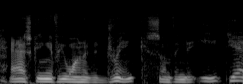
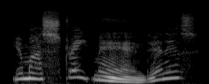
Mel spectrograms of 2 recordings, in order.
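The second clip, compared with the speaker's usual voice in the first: slow, much higher teasing drawl; teasing Robert; 11 semitones higher, slower than usual. A narrator's reading. Robert ribbing Dennis about being his straight man, slow and high. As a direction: stretch it out like a private joke.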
